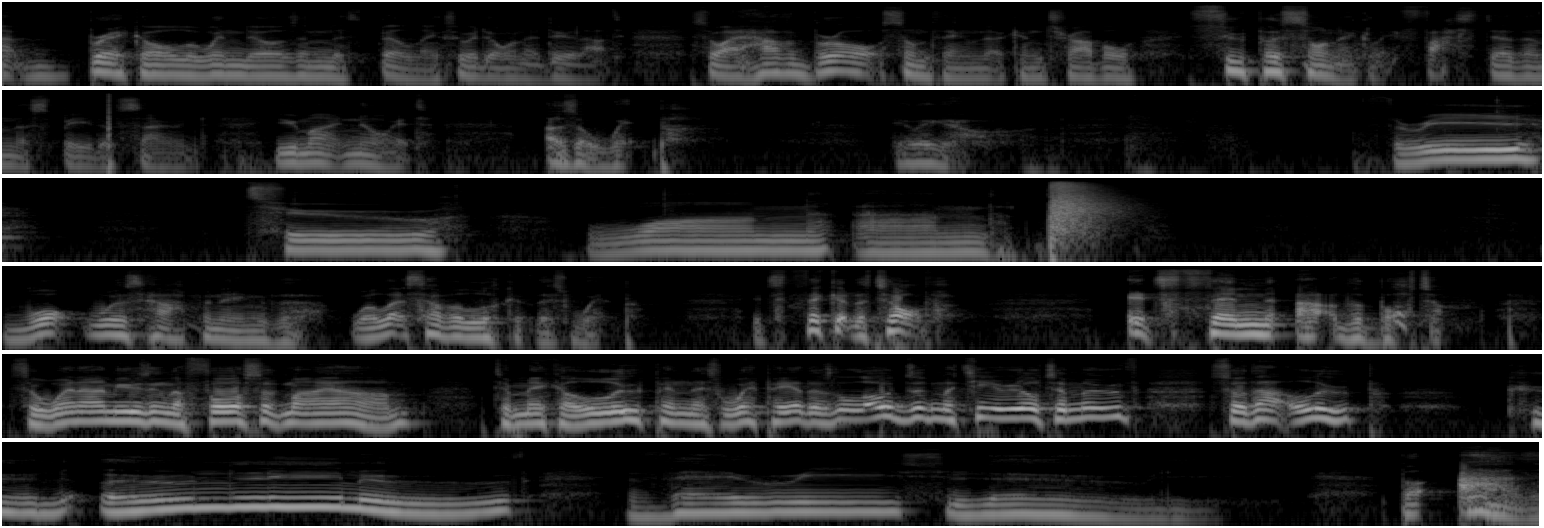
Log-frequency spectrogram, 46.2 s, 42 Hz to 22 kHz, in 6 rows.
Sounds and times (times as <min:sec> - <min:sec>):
Whip: 0:20.6 - 0:21.3.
